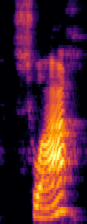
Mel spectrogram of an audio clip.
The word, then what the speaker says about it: soir: Ya, gabungan huruf OI. Ini cara bacanya wa. Wa. Ya, pasti wa. contohnya itu ada soir, terus voir, terus ada loin. Soir itu malam, voir itu melihat, dan loin itu jauh.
